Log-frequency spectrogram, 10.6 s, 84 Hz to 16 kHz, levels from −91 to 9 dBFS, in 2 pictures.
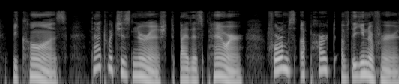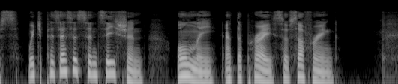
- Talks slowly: Yes, slow, 130 wpm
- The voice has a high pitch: No, low, 130 Hz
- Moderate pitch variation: No, wide, 7.9 semitones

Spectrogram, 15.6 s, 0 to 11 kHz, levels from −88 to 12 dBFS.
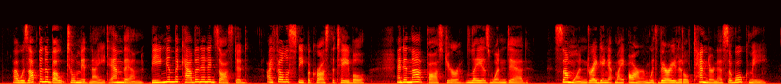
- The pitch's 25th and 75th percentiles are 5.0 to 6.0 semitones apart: Yes, average, 5.3 semitones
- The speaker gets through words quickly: No, average, 155 wpm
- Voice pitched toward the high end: Yes, high, 225 Hz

